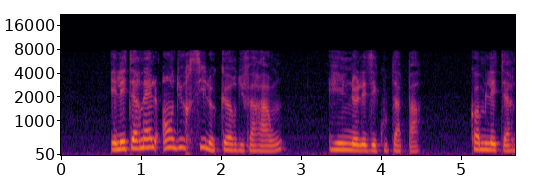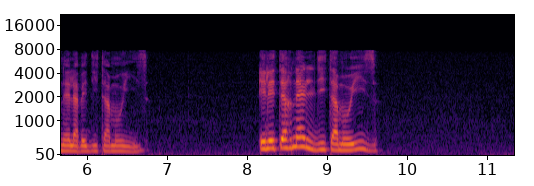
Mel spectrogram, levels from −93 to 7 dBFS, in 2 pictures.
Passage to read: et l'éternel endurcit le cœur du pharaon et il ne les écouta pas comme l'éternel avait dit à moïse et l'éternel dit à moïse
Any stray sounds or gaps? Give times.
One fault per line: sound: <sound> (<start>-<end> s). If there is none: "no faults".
no faults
